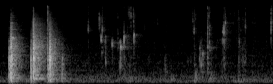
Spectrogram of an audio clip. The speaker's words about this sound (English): In the rainy night on the road. The rain drips down onto the window of the school bus.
